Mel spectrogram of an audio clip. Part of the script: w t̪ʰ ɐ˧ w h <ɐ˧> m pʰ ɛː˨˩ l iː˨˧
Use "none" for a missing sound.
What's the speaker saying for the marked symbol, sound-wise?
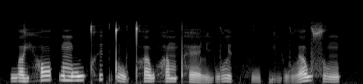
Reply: ɐ˧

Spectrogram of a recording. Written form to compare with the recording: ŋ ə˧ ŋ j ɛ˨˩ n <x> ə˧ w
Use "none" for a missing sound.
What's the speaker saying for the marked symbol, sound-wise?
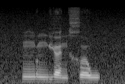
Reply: x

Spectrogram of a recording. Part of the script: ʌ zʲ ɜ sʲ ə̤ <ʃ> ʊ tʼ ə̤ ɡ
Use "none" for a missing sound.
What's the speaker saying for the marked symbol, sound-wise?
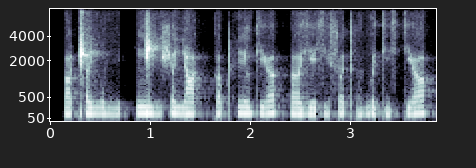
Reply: s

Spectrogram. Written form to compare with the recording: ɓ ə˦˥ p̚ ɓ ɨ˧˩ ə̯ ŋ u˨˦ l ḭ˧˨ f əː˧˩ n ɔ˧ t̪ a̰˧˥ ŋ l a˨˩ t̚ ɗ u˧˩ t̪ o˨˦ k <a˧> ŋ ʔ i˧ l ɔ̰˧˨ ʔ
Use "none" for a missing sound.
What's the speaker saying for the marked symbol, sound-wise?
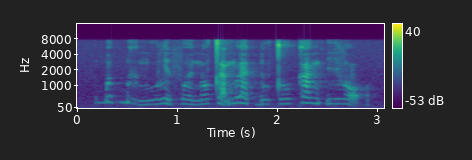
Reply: a˧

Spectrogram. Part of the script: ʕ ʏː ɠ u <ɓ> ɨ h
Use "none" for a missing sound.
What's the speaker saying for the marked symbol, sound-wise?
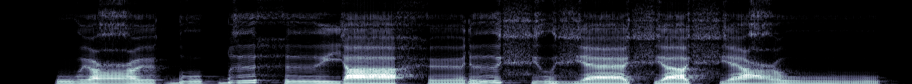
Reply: ɓ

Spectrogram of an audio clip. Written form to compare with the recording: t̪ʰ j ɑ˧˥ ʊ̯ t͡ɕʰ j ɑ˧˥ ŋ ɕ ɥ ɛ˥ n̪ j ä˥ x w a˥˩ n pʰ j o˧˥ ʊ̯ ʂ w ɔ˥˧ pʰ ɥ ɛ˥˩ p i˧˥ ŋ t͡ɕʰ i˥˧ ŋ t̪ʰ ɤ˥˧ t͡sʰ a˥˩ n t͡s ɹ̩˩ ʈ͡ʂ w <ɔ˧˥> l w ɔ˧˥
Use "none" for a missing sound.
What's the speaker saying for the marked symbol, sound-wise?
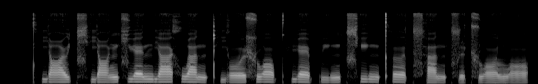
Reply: ɔ˥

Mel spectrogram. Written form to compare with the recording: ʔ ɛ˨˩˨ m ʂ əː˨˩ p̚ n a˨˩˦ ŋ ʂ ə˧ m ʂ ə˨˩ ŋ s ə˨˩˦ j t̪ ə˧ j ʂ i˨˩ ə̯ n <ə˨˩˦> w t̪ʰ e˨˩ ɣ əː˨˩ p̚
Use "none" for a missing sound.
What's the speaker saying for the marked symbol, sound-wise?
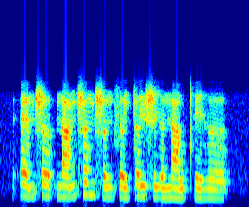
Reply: a˨˩˦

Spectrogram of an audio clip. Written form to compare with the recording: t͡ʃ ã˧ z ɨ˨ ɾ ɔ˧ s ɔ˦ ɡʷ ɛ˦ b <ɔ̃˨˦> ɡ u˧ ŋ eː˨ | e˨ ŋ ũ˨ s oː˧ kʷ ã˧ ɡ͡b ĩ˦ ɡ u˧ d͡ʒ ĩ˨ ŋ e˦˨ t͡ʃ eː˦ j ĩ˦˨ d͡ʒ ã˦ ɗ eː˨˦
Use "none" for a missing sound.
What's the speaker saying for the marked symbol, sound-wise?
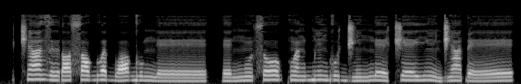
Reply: ɔ˨˦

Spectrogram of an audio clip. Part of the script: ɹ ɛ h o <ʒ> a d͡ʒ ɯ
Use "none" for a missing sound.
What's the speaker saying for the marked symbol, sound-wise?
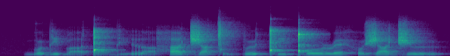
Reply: ʒ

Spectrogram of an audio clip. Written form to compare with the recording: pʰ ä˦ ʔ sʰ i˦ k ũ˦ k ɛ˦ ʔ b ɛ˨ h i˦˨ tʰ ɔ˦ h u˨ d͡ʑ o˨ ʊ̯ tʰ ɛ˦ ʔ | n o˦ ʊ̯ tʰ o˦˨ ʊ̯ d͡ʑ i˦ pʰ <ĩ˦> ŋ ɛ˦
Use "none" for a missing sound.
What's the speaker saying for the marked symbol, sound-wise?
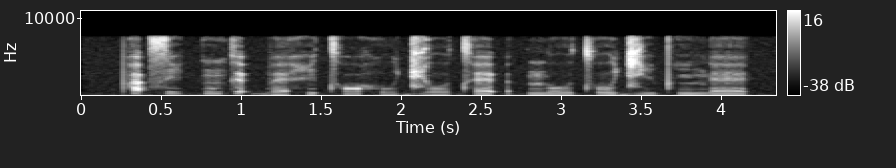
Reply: ĩ˦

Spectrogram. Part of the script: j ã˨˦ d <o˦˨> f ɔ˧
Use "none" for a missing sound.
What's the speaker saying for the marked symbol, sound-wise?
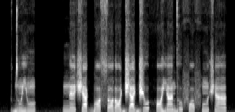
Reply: o˦˨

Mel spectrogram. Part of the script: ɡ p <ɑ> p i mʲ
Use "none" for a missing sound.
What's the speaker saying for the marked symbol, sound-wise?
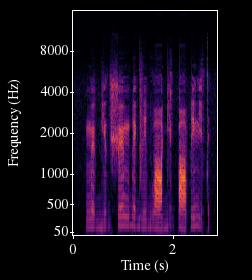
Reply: ɑ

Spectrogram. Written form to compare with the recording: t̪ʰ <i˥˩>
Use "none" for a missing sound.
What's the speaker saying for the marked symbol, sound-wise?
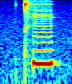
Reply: i˥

